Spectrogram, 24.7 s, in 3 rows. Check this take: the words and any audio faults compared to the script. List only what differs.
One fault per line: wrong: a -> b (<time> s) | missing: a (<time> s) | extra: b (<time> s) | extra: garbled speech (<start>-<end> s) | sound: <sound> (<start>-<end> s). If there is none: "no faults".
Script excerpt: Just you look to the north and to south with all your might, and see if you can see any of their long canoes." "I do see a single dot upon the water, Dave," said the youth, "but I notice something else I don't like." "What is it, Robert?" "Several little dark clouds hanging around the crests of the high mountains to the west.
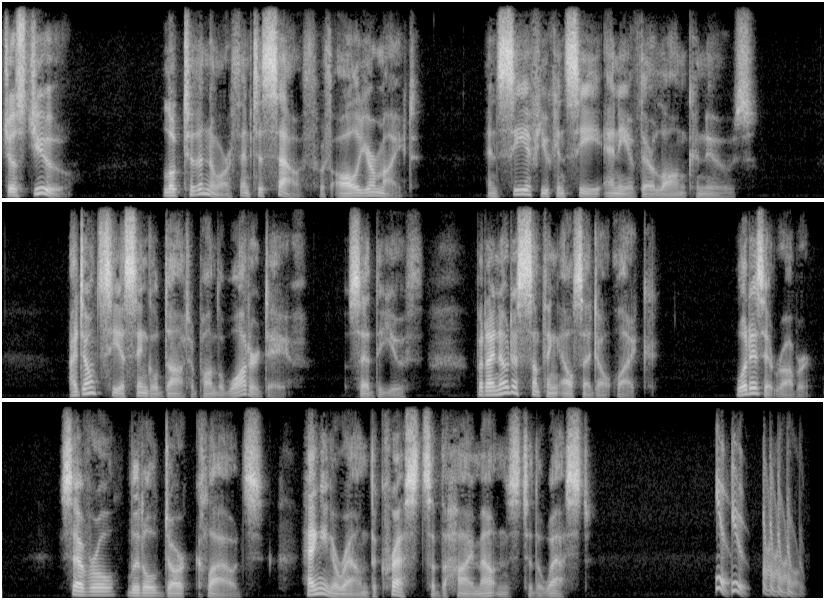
wrong: do -> don't (9.0 s)
sound: chirp (23.6-24.5 s)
